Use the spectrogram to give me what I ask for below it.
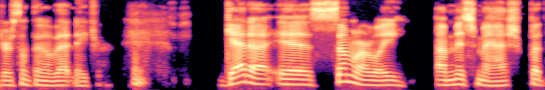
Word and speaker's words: Goetta: I tried to order it assuming that it had more of the German pronunciation mm. because that's who came up with it, German immigrants to the region. It's a Goethe.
